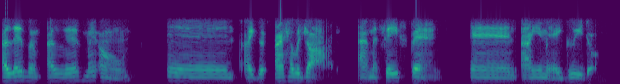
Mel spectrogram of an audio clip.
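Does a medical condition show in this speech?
Yes: Down syndrome; describes self as very capable.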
